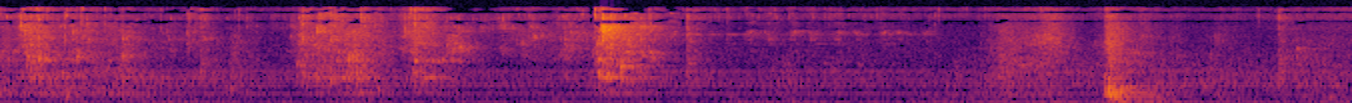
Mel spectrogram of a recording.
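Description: Whole milk poured from a metal measuring cup into a pot of water, a faint splashing trickle. A short click a little past two seconds in and a sharper knock about four seconds in.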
